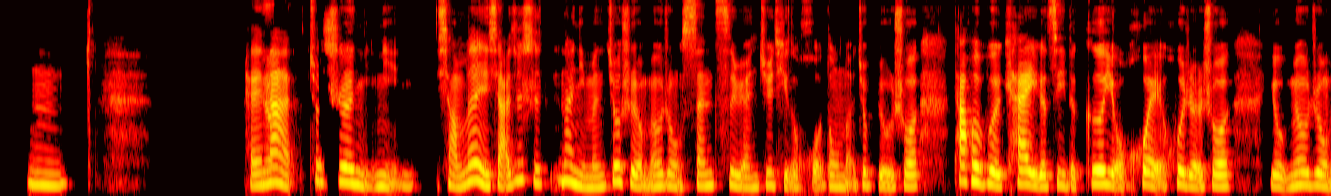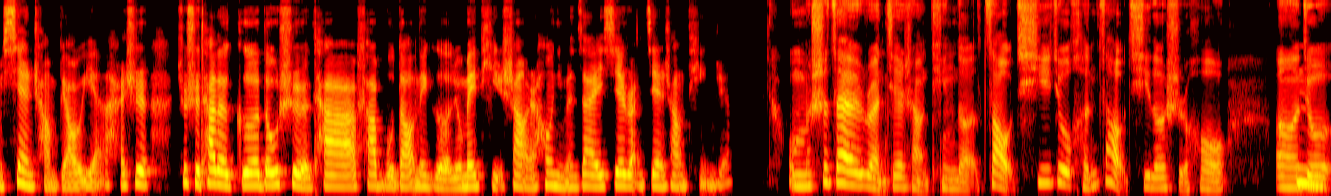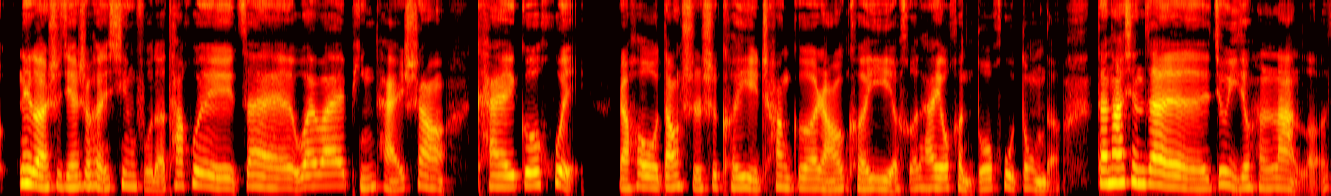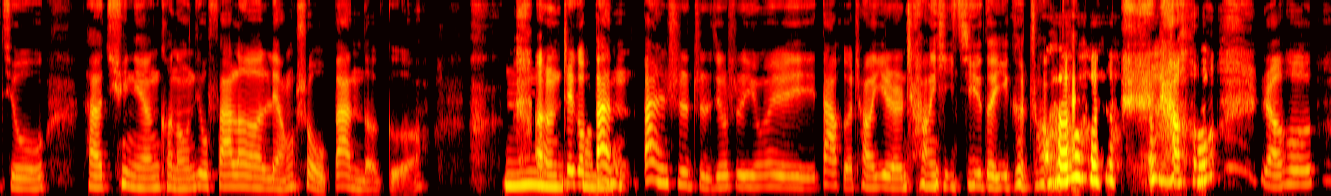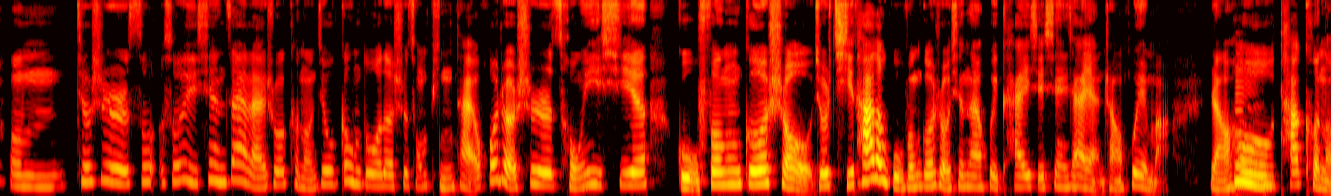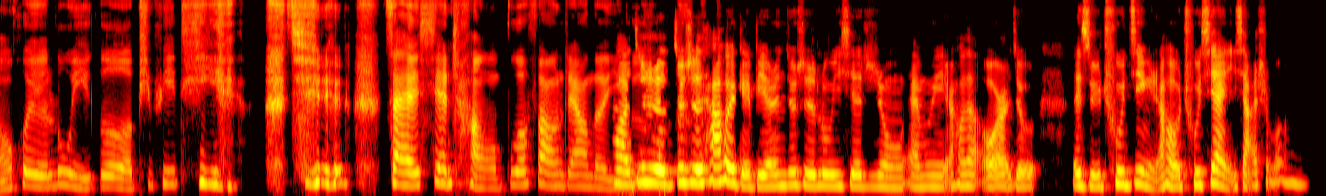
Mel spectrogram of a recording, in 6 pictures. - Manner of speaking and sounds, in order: lip smack; chuckle; laughing while speaking: "一人唱一句的一个状态。 然后 然后"; laugh; laughing while speaking: "T，去在现场播放"; laugh
- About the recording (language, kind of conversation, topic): Chinese, podcast, 你能和我们分享一下你的追星经历吗？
